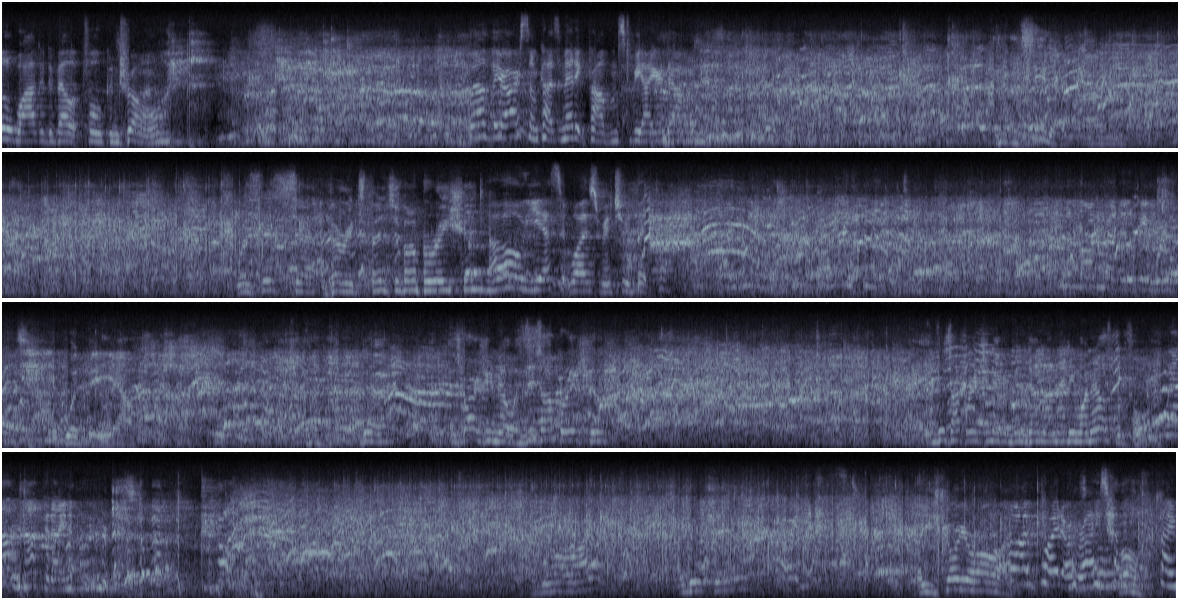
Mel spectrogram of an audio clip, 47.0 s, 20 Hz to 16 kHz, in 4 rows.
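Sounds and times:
audience laughing and applauding: 2.2 - 5.2, 6.4 - 16.6, 18.0 - 47.0
man speaking: 9.9 - 11.4, 14.1 - 16.8, 23.5 - 25.0, 27.1 - 29.6, 32.7 - 35.0, 42.0 - 42.8, 44.4 - 45.4.

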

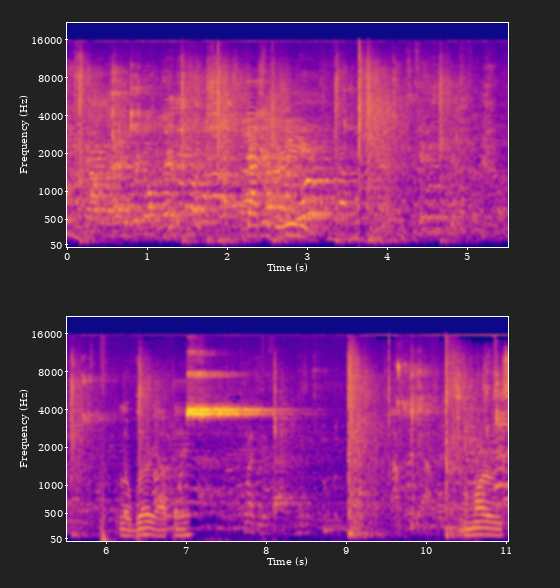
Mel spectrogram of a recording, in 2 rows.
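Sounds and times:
referee's whistle: 7.0 - 8.3.

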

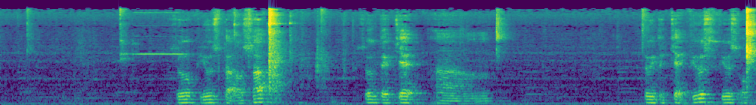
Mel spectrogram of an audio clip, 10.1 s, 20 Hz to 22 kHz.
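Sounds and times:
multimeter continuity beep: 1.6 - 2.7.

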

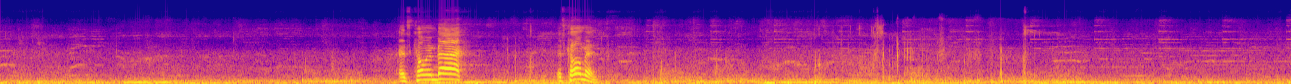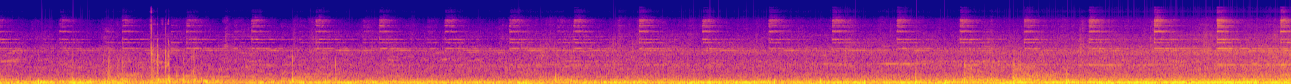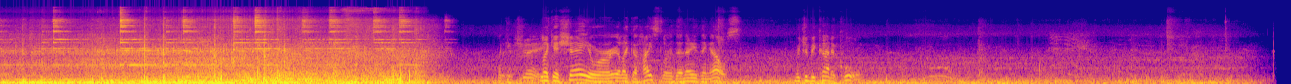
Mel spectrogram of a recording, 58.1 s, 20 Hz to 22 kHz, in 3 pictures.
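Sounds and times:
locomotive engine humming: 0.0 - 46.2
locomotive bell ringing: 8.4 - 45.7.

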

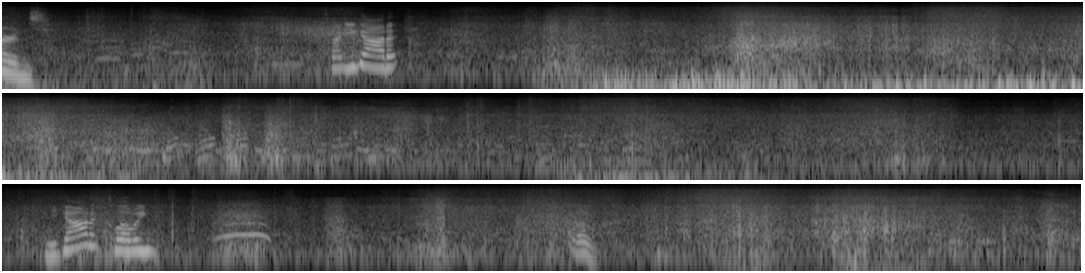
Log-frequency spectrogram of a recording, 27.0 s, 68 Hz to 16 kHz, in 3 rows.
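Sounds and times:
skis scraping through slushy snow: 0.0 - 17.0, 20.6 - 27.0
wind buffeting microphone: 4.4 - 11.8.

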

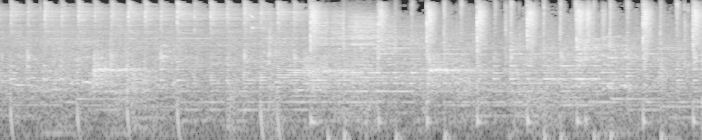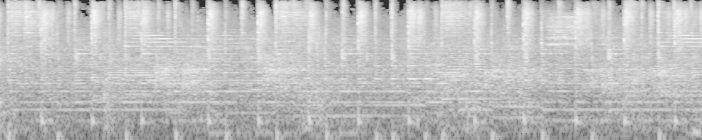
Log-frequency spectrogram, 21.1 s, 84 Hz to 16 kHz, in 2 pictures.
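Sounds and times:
background music with driving beat: 0.0 - 21.0.

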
